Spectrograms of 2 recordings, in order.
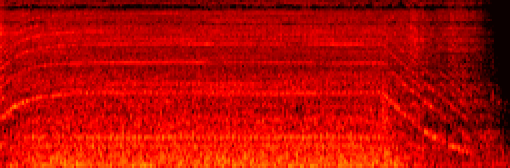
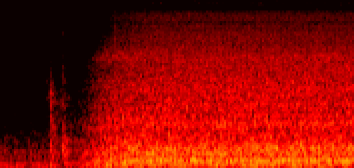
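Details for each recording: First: Three-and-a-half-year-old Whirlpool kitchen vent hood that stopped working: fan motor hum with a rubbing scrape about four times a second, then pitch falls as it spins down; something fouling the blade, later found to be a bat. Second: Three-and-a-half-year-old Whirlpool vent hood after removing a bat that jammed the blower wheel and caused rubbing: a couple of clicks, then fan spins up to smooth, even whoosh, no rubbing or rattle; working properly.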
